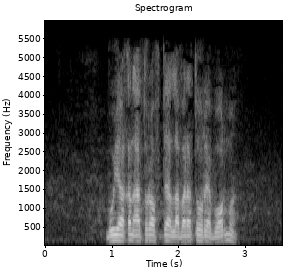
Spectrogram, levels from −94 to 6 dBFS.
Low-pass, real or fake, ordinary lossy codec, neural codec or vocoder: 5.4 kHz; real; AAC, 32 kbps; none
